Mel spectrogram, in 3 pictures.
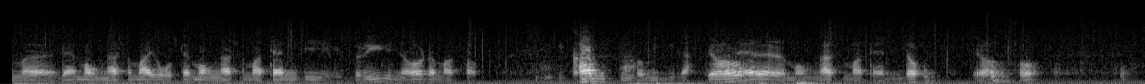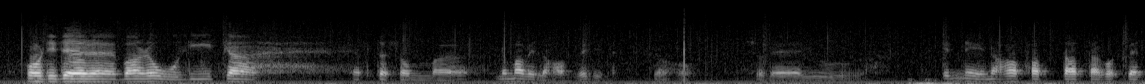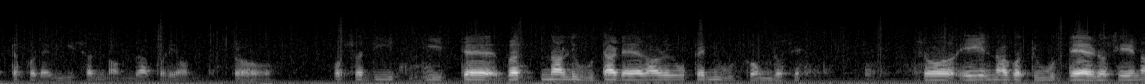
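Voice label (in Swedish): Ockelbo Gästrikland, dialekter; Folkminnen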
